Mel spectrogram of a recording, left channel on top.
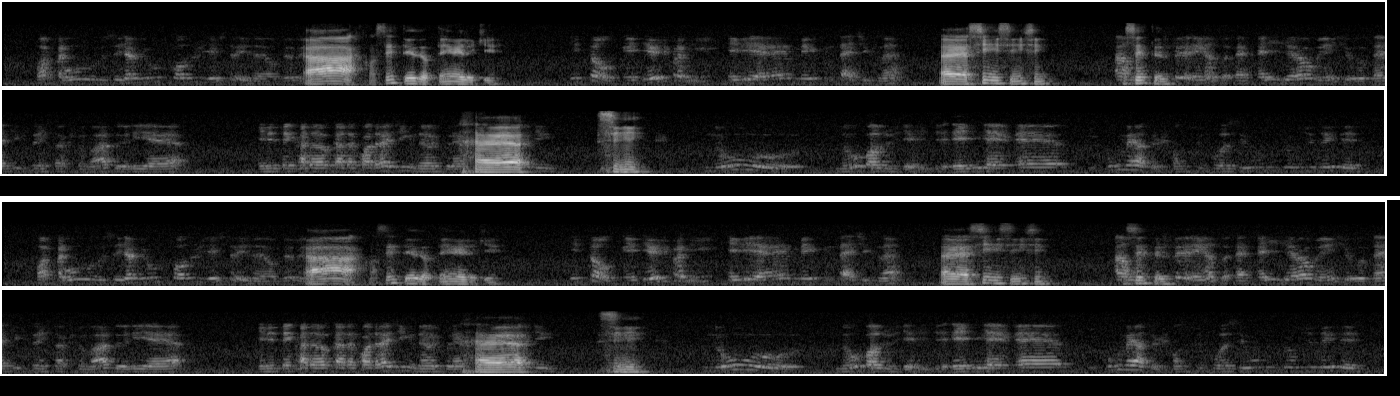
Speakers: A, on the right; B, on the left.
A: olha, o- você já viu o Baldur's Gate Três, né? Obviamente.
B: Ah, com certeza, eu tenho ele aqui.
A: Então, e- ele pra mim, ele é meio que Tactics, né?
B: É, sim, sim, sim.
A: A
B: Com
A: única
B: certeza.
A: diferença
B: <laughs>
A: é que geralmente o Tactics que a gente tá acostumado, ele é Ele tem cada, cada quadradinho, né? Os bonecos
B: É,
A: têm os seus quadradinhos.
B: sim.
A: No, no Baldur's Gate, ele é e por metros, como se fosse um jogo de D&D.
